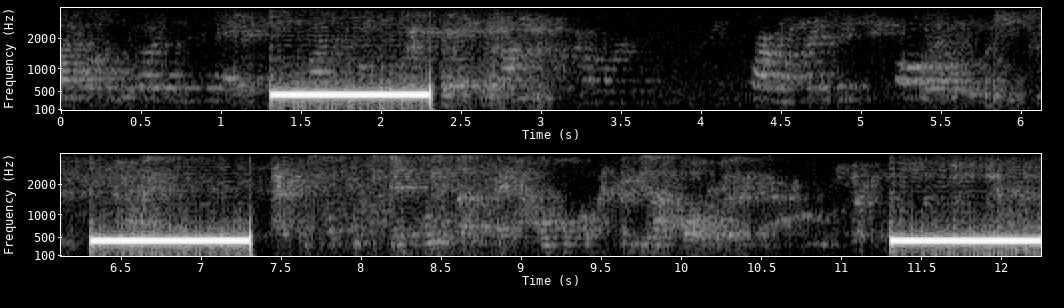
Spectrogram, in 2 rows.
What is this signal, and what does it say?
Ringback tone (Europe, 425 Hz), with speech.
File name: out- -2014- - - .6010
